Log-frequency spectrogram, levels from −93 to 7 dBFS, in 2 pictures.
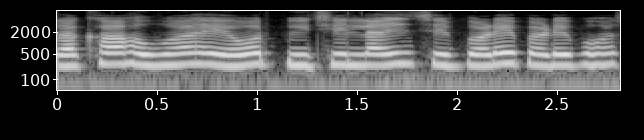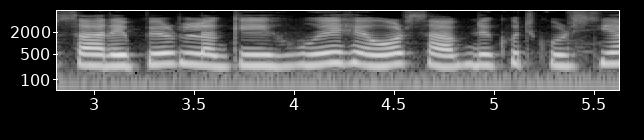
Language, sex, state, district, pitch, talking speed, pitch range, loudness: Hindi, female, Bihar, Kaimur, 255 Hz, 200 wpm, 245-265 Hz, -14 LUFS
